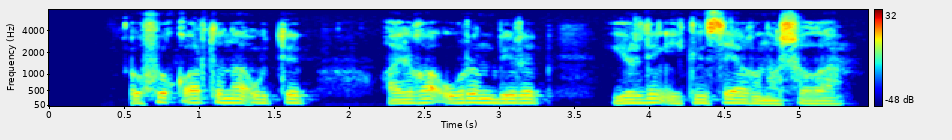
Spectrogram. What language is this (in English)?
Bashkir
